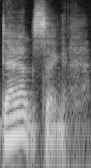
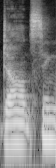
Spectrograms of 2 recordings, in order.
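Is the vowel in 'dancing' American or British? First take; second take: American; British. First: The word has the American short flat a vowel. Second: The word has the British long broad a vowel. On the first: "rather than" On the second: "singing it with British vowels"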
